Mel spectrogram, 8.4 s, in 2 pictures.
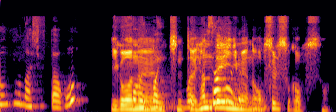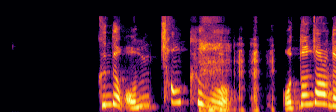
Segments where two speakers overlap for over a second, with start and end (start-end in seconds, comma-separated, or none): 1.6-3.4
